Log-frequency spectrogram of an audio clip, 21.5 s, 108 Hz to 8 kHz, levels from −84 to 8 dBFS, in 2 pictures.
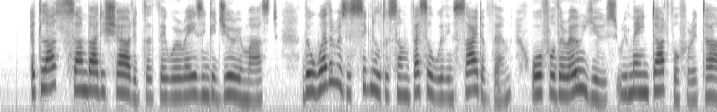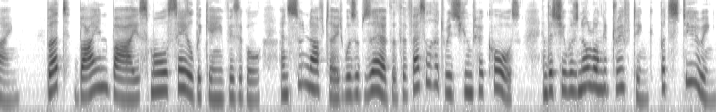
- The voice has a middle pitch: No, high, 225 Hz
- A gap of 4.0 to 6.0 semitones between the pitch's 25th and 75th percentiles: Yes, average, 4.4 semitones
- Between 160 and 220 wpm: Yes, average, 180 wpm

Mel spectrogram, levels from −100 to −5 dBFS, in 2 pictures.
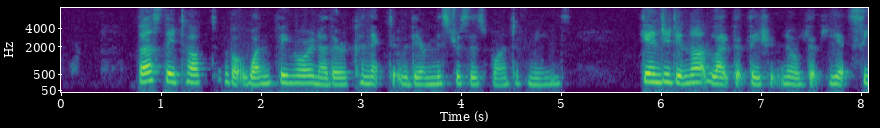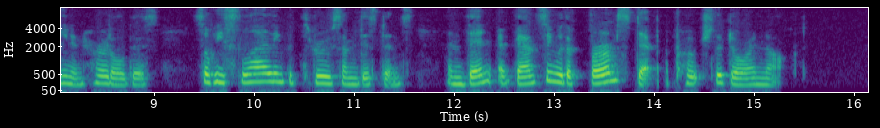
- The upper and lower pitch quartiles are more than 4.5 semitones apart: No, average, 3.7 semitones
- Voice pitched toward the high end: Yes, high, 215 Hz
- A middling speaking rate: Yes, average, 180 wpm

